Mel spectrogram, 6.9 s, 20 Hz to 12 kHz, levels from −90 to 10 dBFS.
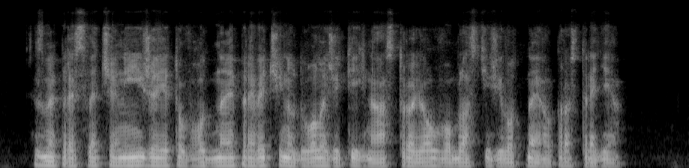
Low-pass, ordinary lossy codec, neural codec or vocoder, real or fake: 7.2 kHz; Opus, 16 kbps; none; real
